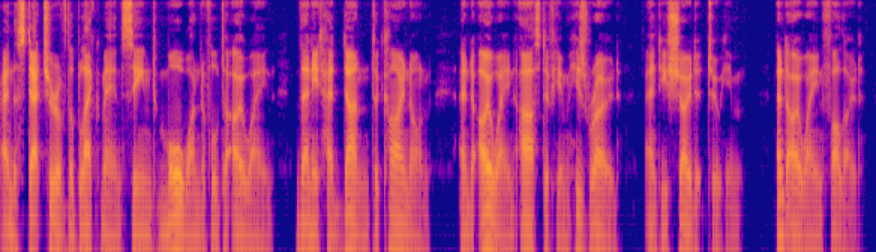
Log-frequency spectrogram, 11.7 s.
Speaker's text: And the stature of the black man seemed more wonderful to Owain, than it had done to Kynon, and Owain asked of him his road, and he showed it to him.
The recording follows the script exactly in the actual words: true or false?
false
